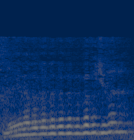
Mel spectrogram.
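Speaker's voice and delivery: high, incredulous bah bah, pitch climbing; rising mock disbelief; mock bewildered calling after. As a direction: call after someone who walks off, half amused. Mock reaction to storming off.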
